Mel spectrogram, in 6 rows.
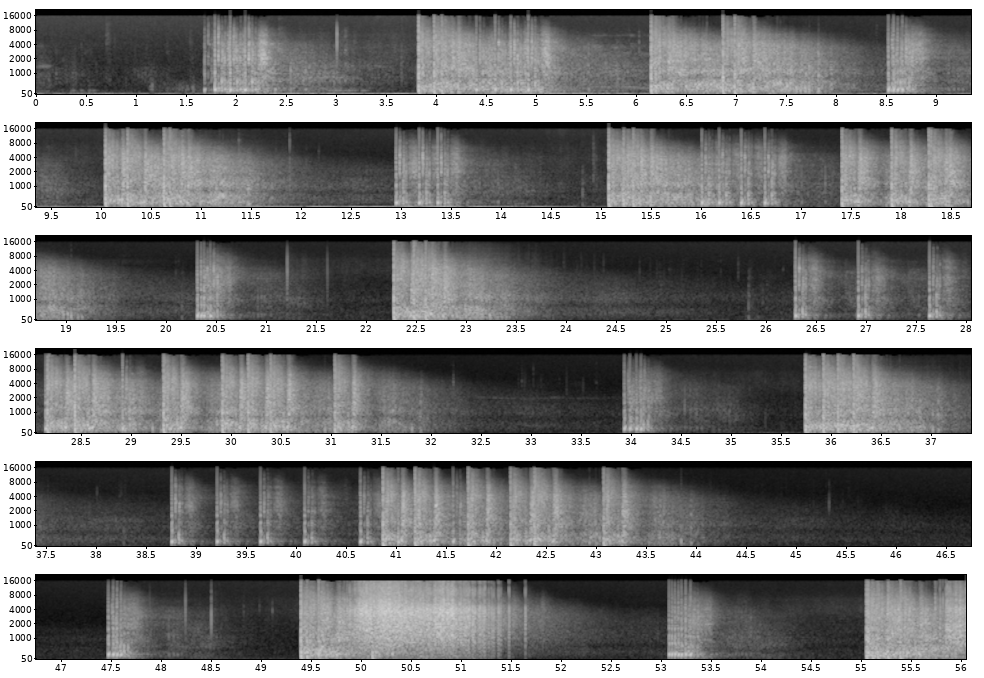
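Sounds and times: firework bangs: 0:00.0 - 0:21.5, 0:22.2 - 0:24.0, 0:26.2 - 0:32.4, 0:33.9 - 0:44.4, 0:47.4 - 0:48.7, 0:49.4 - 0:52.2, 0:53.0 - 0:54.4, 0:55.0 - 0:56.0
firework crackling: 0:00.0 - 0:44.4, 0:47.4 - 0:52.4, 0:53.0 - 0:56.0.

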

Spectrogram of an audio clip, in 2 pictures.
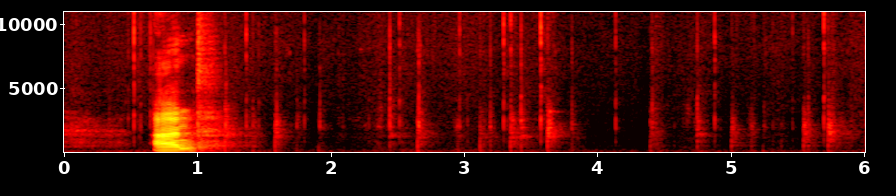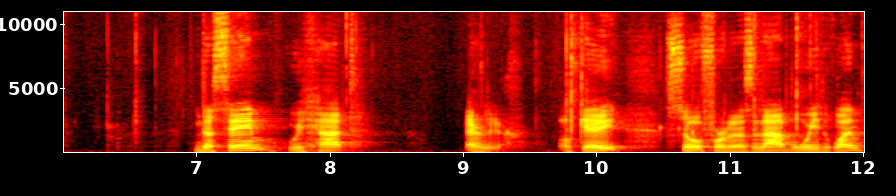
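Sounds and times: marker tapping on glass: 0:01.1 - 0:06.7.

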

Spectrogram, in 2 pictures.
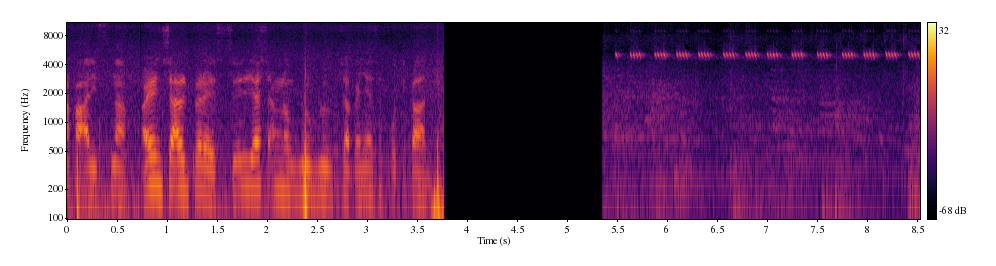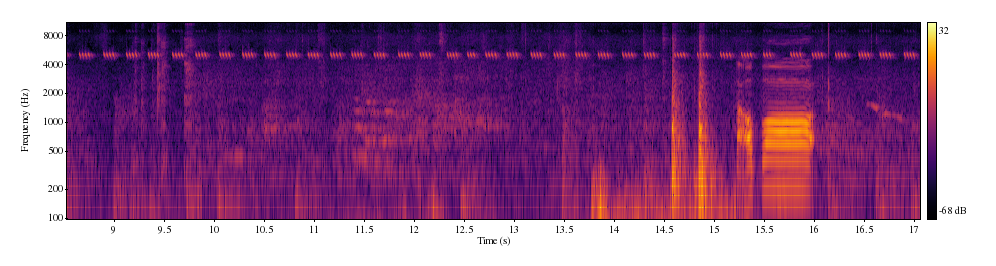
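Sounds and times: cricket chirping: 0:05.4 - 0:17.0.

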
